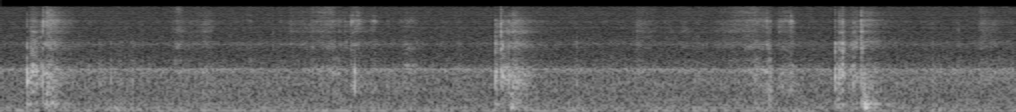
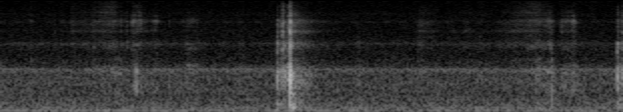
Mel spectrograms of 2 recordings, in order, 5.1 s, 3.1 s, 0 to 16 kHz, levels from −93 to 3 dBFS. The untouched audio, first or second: second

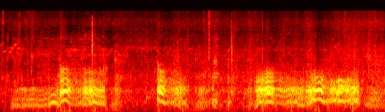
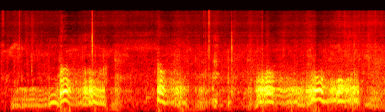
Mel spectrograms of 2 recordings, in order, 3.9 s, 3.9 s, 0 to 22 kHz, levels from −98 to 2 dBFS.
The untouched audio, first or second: first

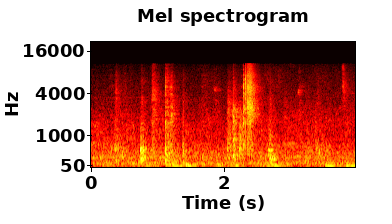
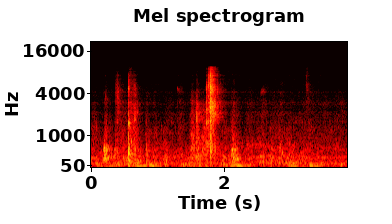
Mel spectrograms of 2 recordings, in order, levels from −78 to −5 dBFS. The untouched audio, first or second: first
